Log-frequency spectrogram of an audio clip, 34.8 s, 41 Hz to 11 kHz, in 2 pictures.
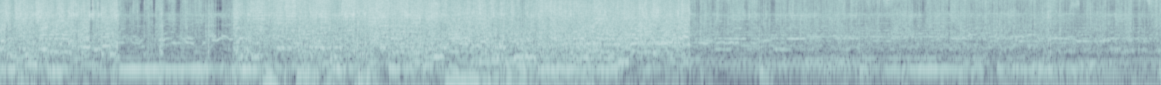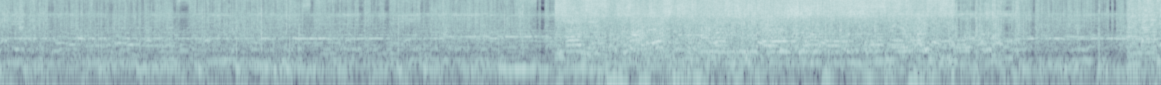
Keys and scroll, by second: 0.9 Page_Down, 9.4 Page_Down, 31.7 Page_Down.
